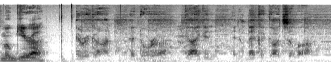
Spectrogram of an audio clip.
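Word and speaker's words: Moguera: but to like a lot of people, it's pronounced Mogira.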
